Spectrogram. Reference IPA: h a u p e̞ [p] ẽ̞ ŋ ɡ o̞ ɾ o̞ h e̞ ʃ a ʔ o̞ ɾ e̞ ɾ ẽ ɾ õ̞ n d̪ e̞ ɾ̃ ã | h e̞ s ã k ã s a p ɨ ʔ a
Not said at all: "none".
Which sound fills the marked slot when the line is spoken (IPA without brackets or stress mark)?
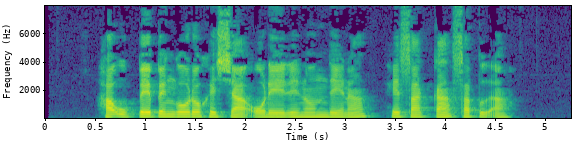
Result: p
